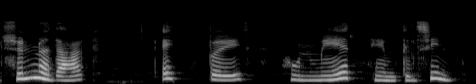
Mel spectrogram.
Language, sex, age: Icelandic, female, 30-39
